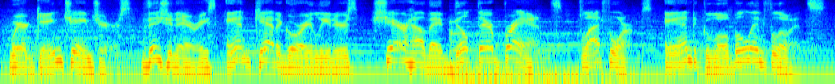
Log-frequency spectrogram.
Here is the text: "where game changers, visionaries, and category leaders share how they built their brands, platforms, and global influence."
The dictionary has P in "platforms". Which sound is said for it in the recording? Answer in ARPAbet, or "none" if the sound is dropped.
P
